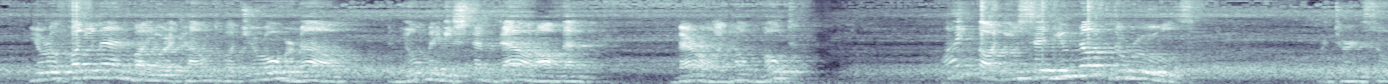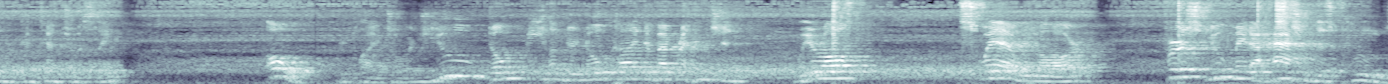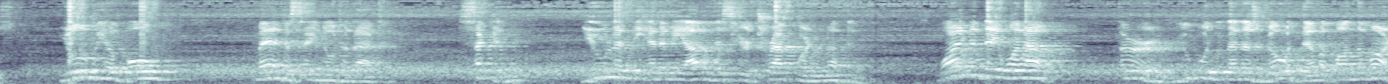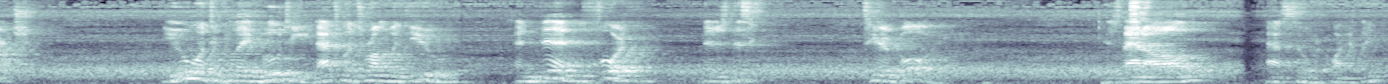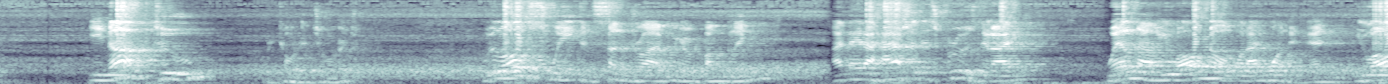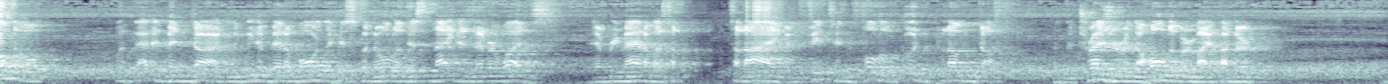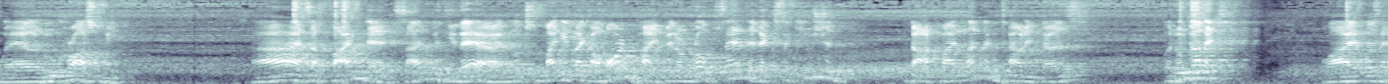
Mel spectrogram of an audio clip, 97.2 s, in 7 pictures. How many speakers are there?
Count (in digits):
1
